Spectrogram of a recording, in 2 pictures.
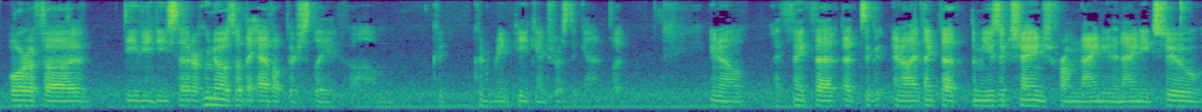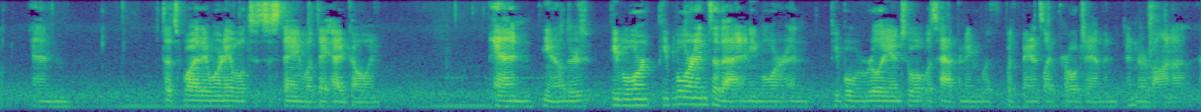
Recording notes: Please note that we had some technical issues with the audio during this episode. Our apologies for those areas of the discussion affected.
